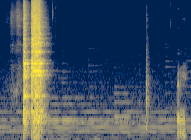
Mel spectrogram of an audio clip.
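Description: A cooking pot lid lifts off with a sharp metallic clank, followed by a few lighter clinks of metal against metal in a quiet kitchen.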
